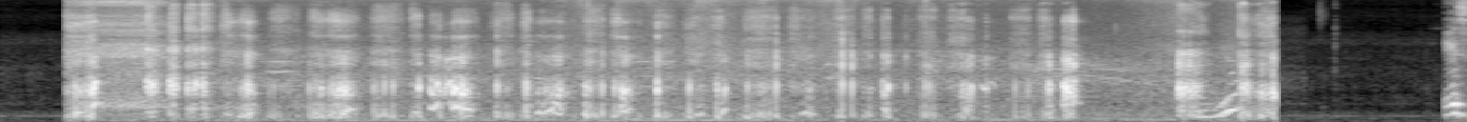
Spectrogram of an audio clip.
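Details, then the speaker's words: Infant with grade three (severe) laryngomalacia: rapid, noisy, high-pitched crowing breaths of inspiratory stridor. "Então escuta aí uns minutinhos para você identificar como é a condição de um bebê que tem laringomalácia de grau três e que sim. precisa de uma avaliação precisa e talvez cirúrgica."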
